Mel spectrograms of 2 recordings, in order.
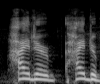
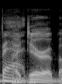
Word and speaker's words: Hyderabad: They didn't give a date on this in how do you pronounce this? Hyderabad. Hyderabad, right?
